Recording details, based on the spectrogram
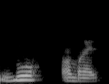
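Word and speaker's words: Bourg-en-Bresse: Bresse mais en fait dans ce nom-là de ville on prononce pas le G donc c'est juste bourg en brise oui voilà mais c'est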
